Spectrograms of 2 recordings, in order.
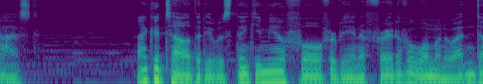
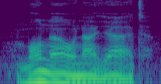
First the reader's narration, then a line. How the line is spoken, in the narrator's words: said through gritted teeth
